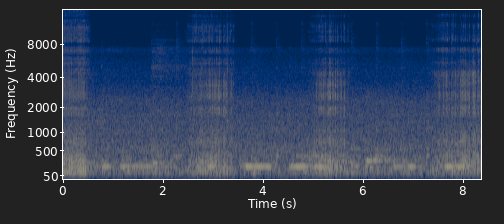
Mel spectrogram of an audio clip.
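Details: Person snoring asleep in a hotel bed in the mountains: loud, rough, rattling snores repeating roughly every second or two over steady room noise, a heavy snoring pattern.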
